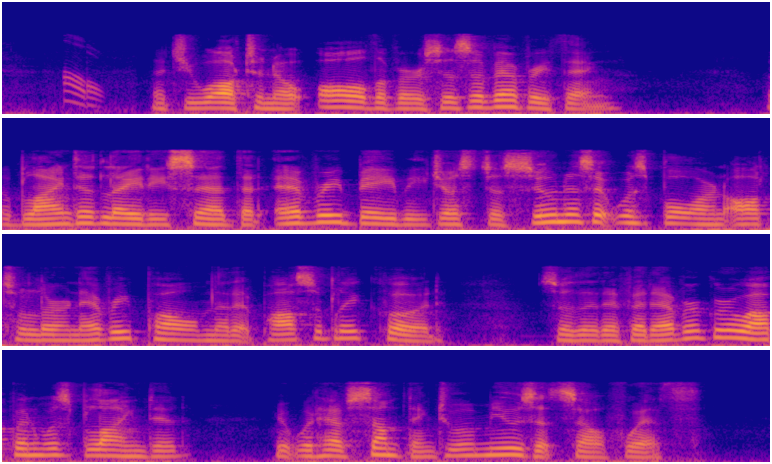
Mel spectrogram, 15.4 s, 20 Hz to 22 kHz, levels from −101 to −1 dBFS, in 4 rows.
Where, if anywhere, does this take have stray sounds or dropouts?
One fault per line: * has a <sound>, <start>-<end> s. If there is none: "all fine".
* has a chirp, 0.3-0.5 s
